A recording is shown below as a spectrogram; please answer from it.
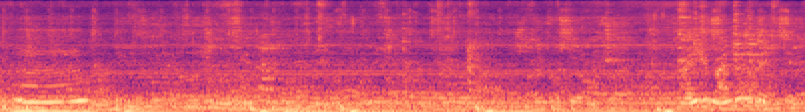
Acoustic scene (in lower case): crowded indoor space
